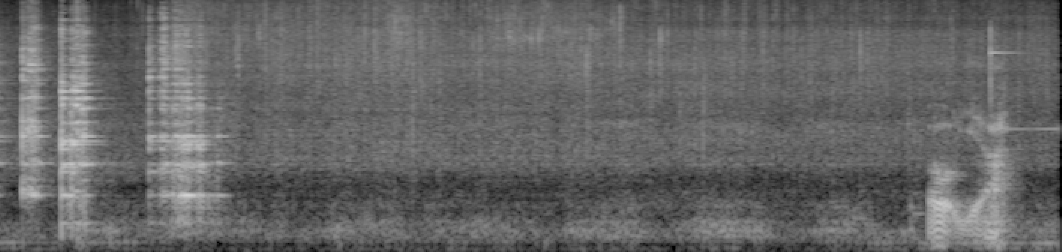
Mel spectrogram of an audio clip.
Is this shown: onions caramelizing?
yes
